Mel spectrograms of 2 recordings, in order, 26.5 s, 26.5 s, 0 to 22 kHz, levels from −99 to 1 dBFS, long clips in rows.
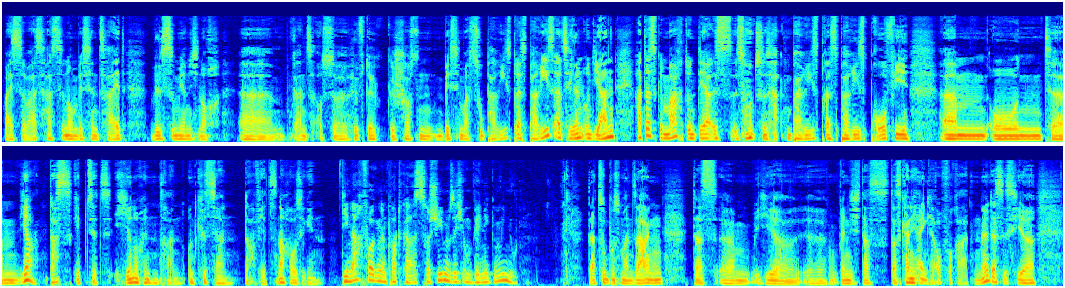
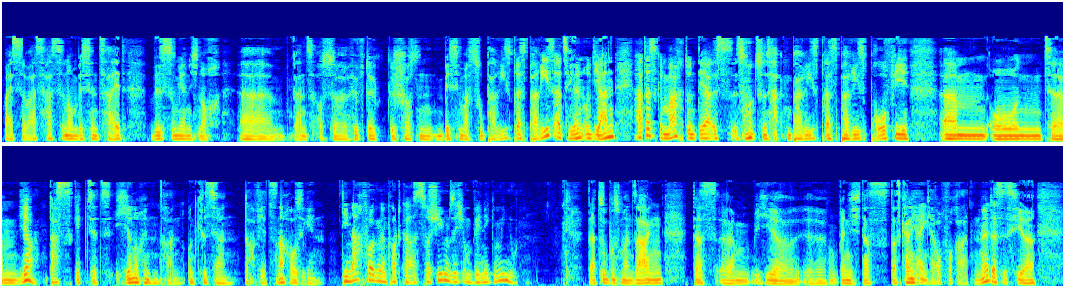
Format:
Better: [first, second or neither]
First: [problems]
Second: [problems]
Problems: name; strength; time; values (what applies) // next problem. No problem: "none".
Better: first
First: garbled, watery; slightly; nothing above 14.5 kHz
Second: garbled, watery; badly; nothing above 8 kHz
